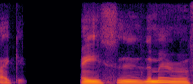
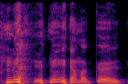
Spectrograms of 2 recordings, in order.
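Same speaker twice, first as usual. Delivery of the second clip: laughing; 7 semitones higher than usual. Real, not acted. Laughing while reassuring about friend.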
